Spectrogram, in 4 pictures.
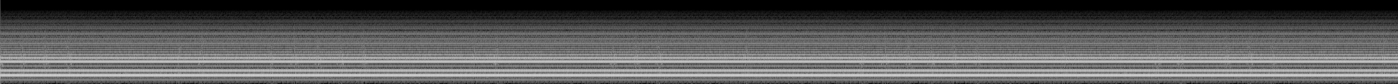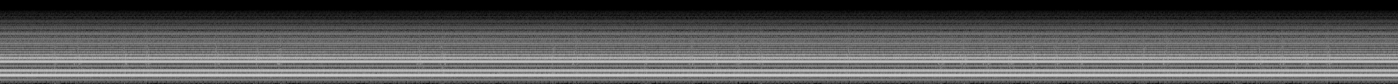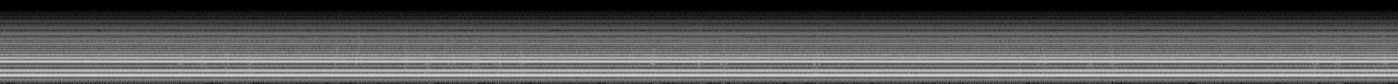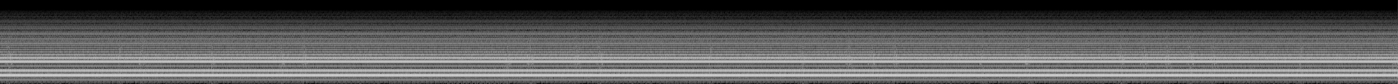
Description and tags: Whelen Horn
Electronic air horn sound miked directly from the Whelen siren box
police, siren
